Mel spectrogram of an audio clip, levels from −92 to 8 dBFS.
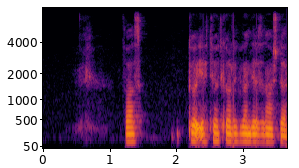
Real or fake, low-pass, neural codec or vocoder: real; 7.2 kHz; none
